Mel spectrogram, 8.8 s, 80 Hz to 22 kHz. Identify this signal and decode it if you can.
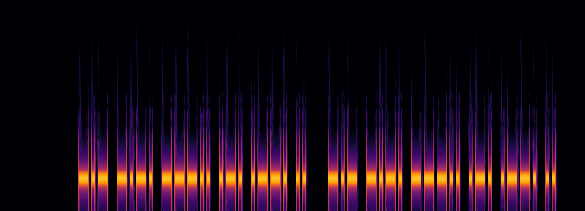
Morse code, heard as a keyed tone, about 25 wpm, 700 Hz. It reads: KC8RPI KC8RPI
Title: USA Call Signs Repeated 2x 25wpm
